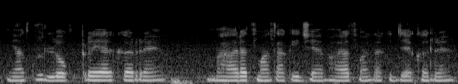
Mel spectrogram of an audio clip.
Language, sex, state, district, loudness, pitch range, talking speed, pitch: Hindi, female, Uttar Pradesh, Deoria, -24 LUFS, 180-190 Hz, 235 wpm, 185 Hz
